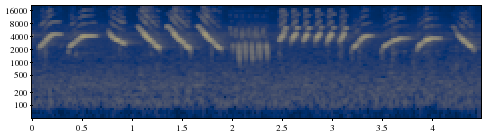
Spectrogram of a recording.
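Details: Young canary practising its song: a run of sharp, falling slurred whistles, a brief low buzzy rattle in the middle, then quick high chips and rising-then-falling whistled notes, about three per second.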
